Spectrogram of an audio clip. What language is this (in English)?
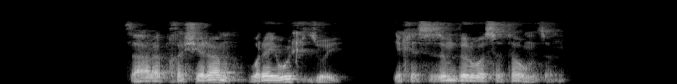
Abkhazian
